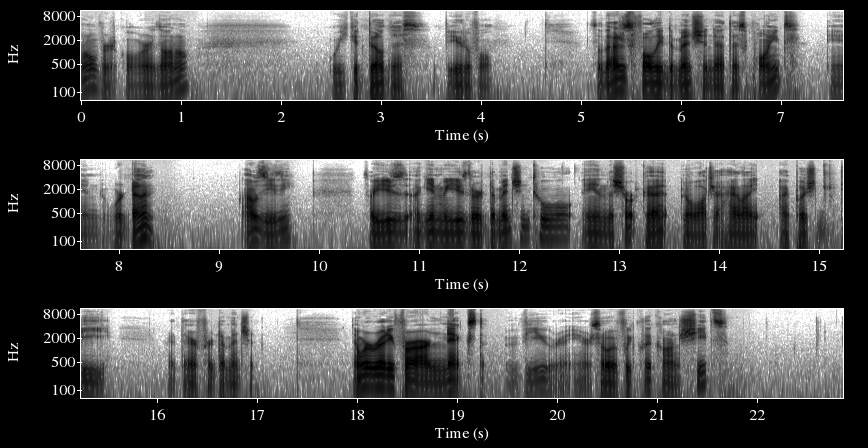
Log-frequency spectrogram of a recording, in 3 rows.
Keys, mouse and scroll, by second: 12.4 click, 15.1 d, 21.5 click.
